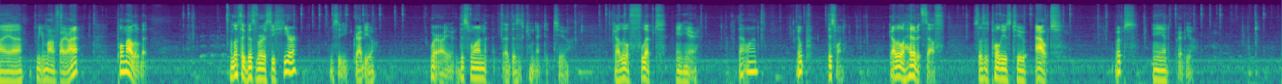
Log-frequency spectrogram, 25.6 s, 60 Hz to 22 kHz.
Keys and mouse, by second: 1.0 g, 3.7 click, 5.3 z, 8.6-11.3 middle drag, 12.0-13.0 middle drag, 13.0 z, 14.5 g, 17.2 g, 22.3 a, 22.7 a, 23.2 a, 24.9 b.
